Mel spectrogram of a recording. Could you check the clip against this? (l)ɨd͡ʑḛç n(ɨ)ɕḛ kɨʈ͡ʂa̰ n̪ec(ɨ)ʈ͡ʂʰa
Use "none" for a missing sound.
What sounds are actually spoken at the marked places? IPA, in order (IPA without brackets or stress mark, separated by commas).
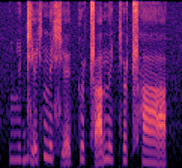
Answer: ʎ, e, ɨ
